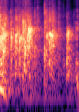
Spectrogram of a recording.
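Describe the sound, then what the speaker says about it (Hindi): Applause from a gathered audience at a coaching class ceremony honouring tenth-grade students, a steady dense patter of clapping throughout a short burst, fairly loud and close. "इनके लिए ताली बजाइए।"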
